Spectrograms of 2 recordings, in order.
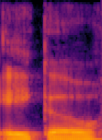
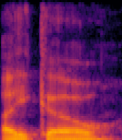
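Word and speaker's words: Eiko: It's supposed to be Ako, not Iiko.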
